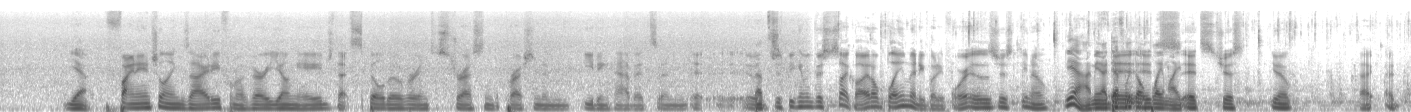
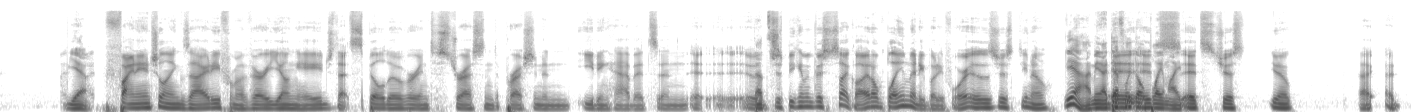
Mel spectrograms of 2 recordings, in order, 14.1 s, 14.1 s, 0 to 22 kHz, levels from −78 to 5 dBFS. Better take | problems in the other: second | rain or running water; noticeable; throughout; 15 dB below the speech

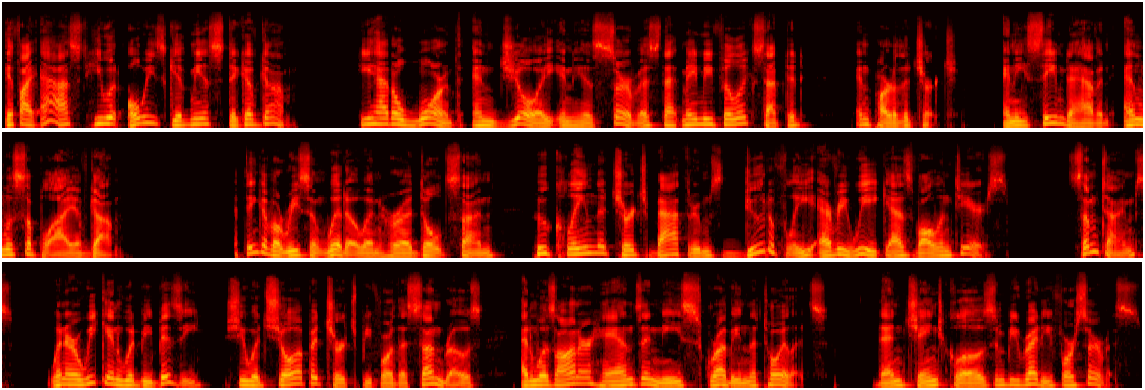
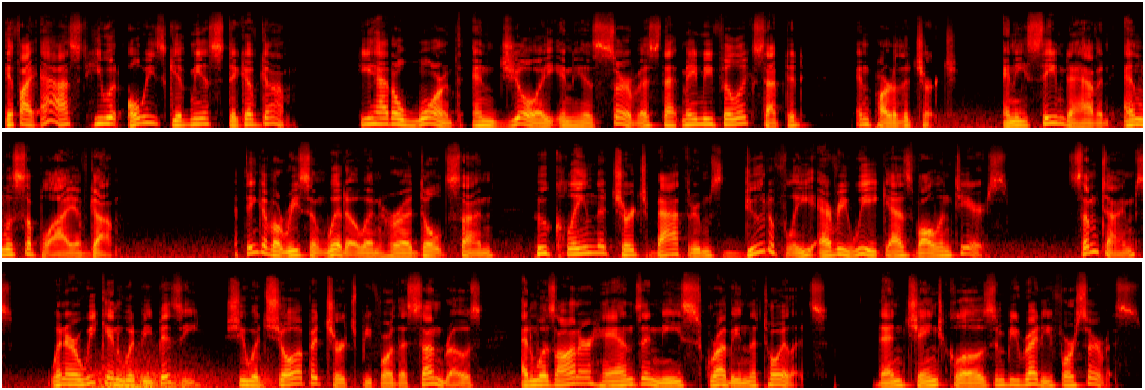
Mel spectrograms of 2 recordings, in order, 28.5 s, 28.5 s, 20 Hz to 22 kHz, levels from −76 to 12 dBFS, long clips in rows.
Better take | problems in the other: first | wind noise on the microphone; occasional gusts; from 7.5 to 25 s; 20 dB below the speech

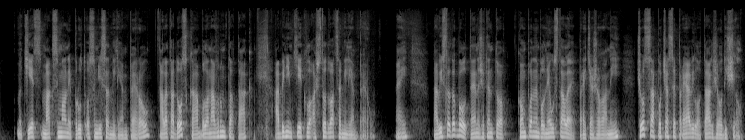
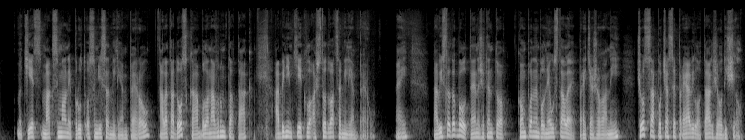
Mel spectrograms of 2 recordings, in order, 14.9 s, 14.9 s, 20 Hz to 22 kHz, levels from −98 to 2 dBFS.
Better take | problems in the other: neither | none

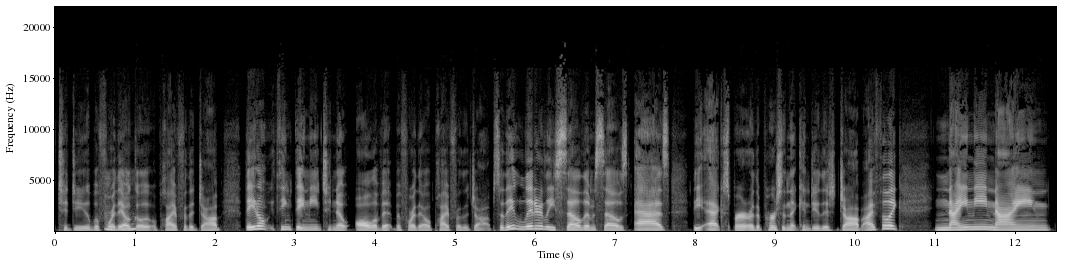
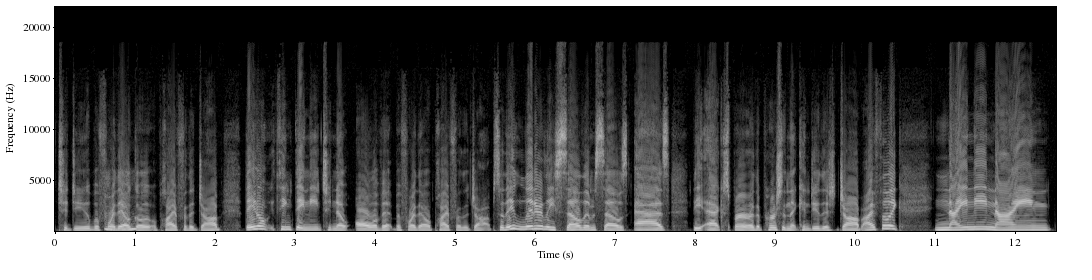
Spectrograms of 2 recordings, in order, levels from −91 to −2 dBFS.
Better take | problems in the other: first | distortion; slight; 10 dB below the speech

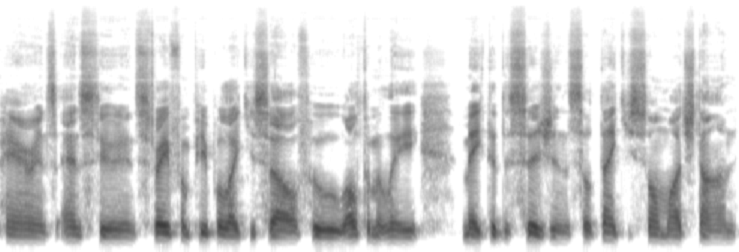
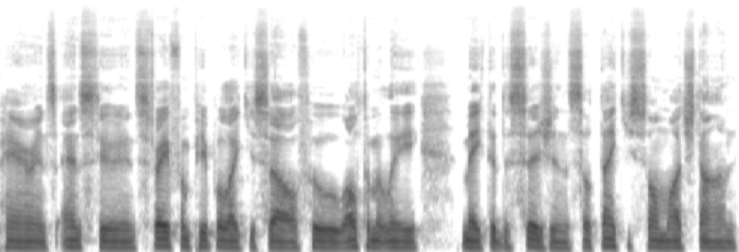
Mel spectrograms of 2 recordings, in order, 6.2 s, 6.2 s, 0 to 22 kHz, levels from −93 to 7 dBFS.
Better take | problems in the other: second | thin; very; fading below 300 Hz

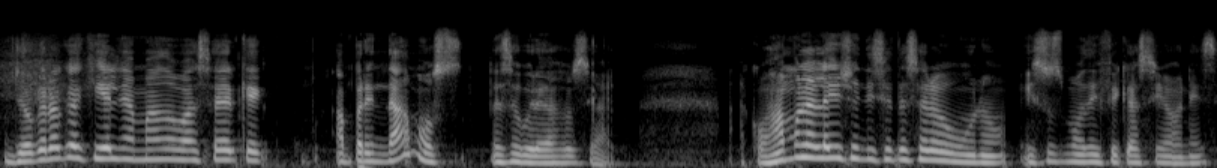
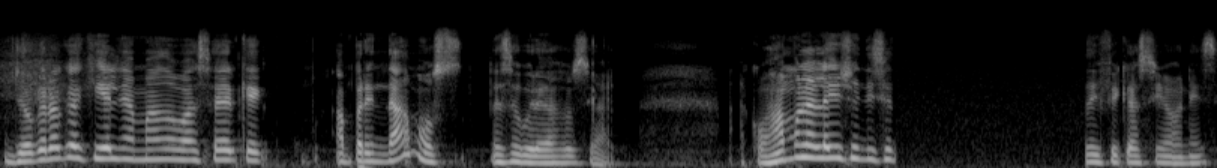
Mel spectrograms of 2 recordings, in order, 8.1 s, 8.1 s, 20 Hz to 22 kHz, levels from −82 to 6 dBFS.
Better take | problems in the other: first | audio cutting out; at 6 s for 1.5 s

